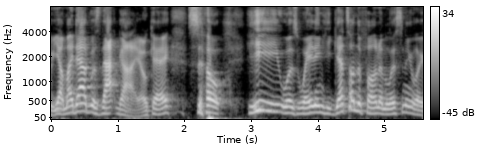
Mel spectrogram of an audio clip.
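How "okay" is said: plain reading voice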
